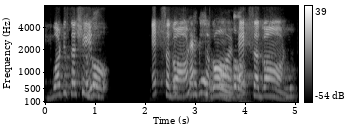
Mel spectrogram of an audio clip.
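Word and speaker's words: Hexagone: Ma'am, for the hexagon, the last N is silent or not? L is not silent. Okay, ma'am. Because after that N there is E. So we can pronounce that N.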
